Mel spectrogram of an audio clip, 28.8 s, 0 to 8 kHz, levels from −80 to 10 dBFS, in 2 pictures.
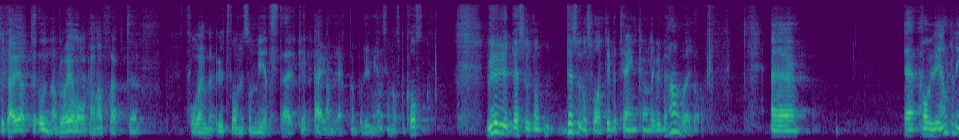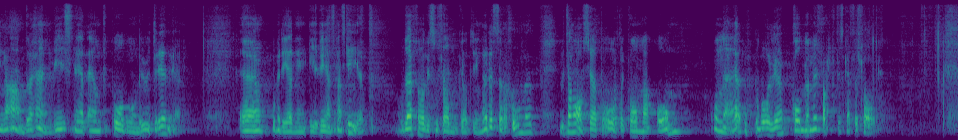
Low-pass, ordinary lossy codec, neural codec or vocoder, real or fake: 7.2 kHz; none; codec, 32 kHz, 1.9 kbps, SNAC; fake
